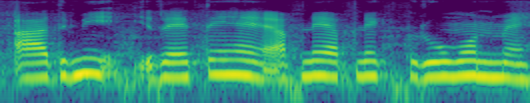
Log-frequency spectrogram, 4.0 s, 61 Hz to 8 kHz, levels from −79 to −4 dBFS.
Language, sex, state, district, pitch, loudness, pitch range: Hindi, female, Bihar, Saran, 215 Hz, -14 LUFS, 205-225 Hz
